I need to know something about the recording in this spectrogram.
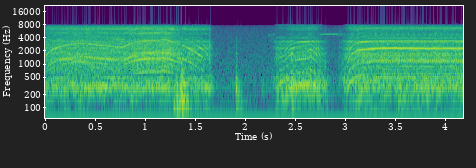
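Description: Electric drill driving a screw through a small metal corner bracket into a wooden batten, run in three goes: a first run whose pitch rises and falls with the trigger, a short burst, then a longer steady run.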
